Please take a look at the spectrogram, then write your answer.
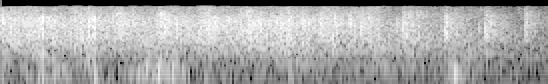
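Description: An audience at a Brahma Kumaris event applauds a woman introduced to lead a candle lighting ceremony, many hands clapping in a dense, crackling wash that holds its level for about four seconds before starting to thin out toward the end.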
